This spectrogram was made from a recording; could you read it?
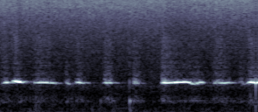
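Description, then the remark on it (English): Someone whistles a flat, monotonous tune stuck on a single pitch, in short repeated bursts with brief gaps, clear with no talking. “The thing is, of course, if you're going to write a song all on one note, it's got limited potential for whistling interest.”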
